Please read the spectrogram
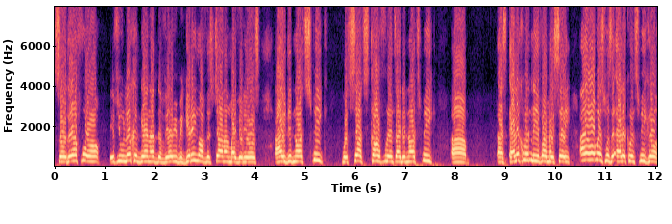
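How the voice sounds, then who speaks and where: A man's voice at an extremely high pitch, fairly quick in pace, with ordinary pitch variation, very even loudness and a dry, close sound free of echo. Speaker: dating and astrology video creator. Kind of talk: unscripted monologue to camera. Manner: fast; confident, few pauses.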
